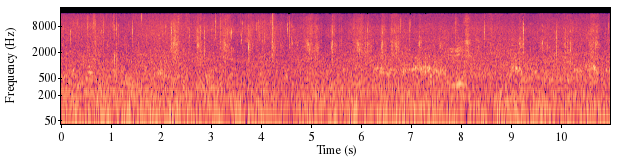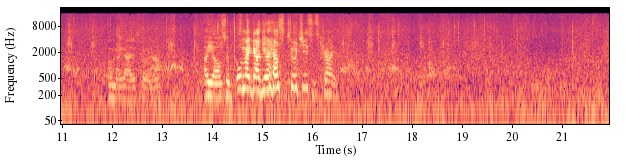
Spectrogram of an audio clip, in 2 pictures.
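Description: A campfire crackles and hisses.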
